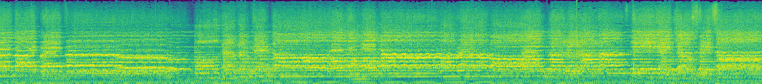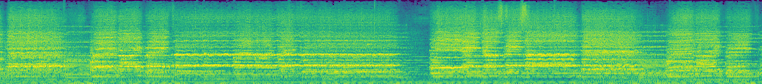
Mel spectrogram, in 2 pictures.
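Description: A forty-voice choir singing a gospel song in sustained, full harmony with vibrato, played from a vinyl LP. The singing breaks off briefly about three-quarters of the way through, then comes back in.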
